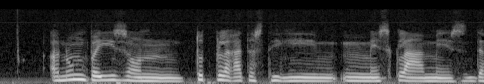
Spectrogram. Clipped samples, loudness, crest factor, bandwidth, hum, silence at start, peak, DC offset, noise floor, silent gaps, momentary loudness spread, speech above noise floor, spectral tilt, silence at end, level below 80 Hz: under 0.1%; -16 LUFS; 12 dB; 14 kHz; none; 0.15 s; -4 dBFS; 0.4%; -39 dBFS; none; 6 LU; 24 dB; -7.5 dB/octave; 0 s; -40 dBFS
